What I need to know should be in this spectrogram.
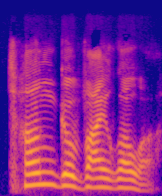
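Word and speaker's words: Tagovailoa: That came out that Tua pronounces his last name Tungavailoa.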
